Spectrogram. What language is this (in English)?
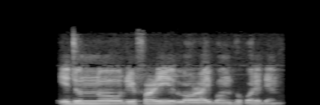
Bangla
